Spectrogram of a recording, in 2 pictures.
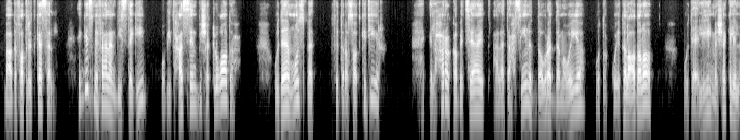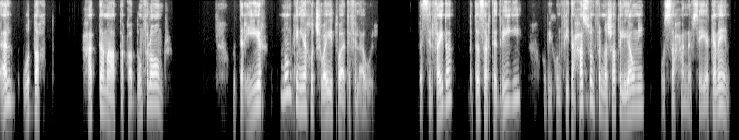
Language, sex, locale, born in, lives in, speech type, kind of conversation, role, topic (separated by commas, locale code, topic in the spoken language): Arabic, male, ar-EG, Egypt, United States, read, expert-assistant, expert, إزاي أخلي الحركة جزء من يومي وأحافظ على صحة قلبي؟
